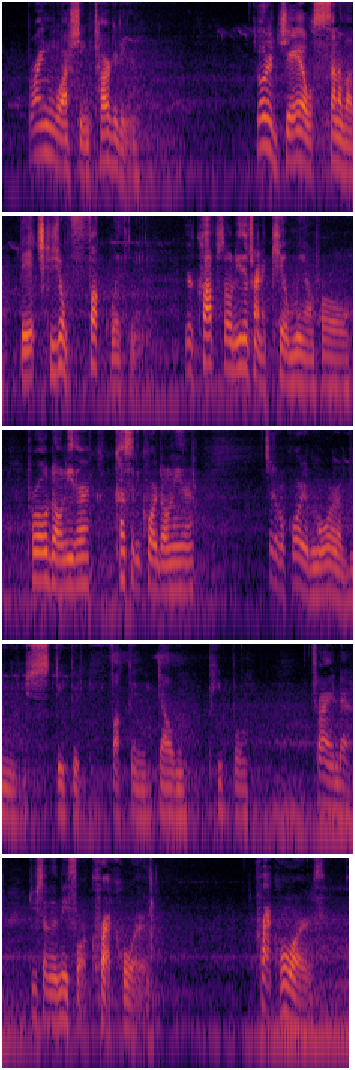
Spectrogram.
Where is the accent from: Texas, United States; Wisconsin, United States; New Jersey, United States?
Texas, United States; I'm from Lubbock County.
